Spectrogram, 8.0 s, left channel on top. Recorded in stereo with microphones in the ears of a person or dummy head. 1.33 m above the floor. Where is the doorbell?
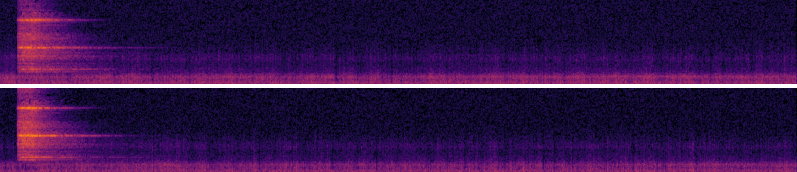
20° right (ahead or behind), 0.6 m.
